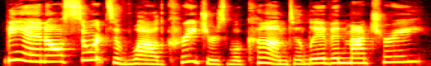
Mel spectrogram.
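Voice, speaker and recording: An eager, dreamy little storybook girl, played by a woman reader, bubbling over with big ideas. The voice is high and bright, and she takes her words slowly. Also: heavily acted. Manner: excitable, gushing. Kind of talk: children's storybook character reading.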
